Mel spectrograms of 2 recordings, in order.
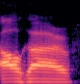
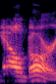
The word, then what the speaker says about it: Algarve: They start with the AL words, which is the, and the Algarve, and a lot of cities and stuff. Yeah, you said it right with the Algar, yeah. Yeah, the Algar. It's not Algar. Algarve.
